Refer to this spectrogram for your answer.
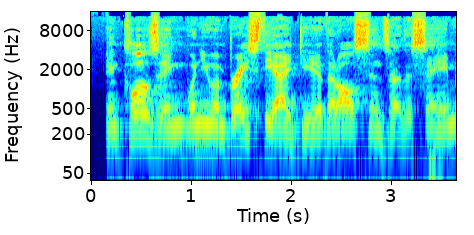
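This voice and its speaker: Audible room echo around a man's voice, in an American accent. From US Midwest, Detroit. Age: 60s. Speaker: pastor. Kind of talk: sermon.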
